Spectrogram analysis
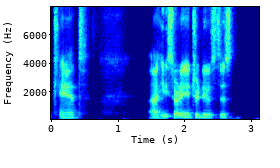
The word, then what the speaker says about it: Kant: me of i think it was kant or kant however people pronounce it i pronounce it can't he sort of introduced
